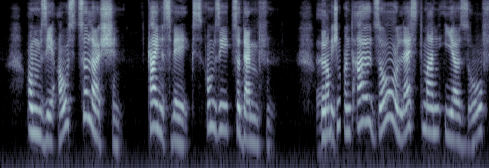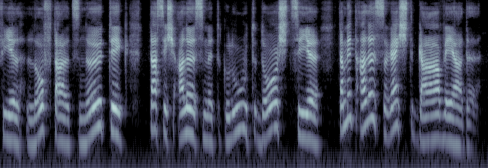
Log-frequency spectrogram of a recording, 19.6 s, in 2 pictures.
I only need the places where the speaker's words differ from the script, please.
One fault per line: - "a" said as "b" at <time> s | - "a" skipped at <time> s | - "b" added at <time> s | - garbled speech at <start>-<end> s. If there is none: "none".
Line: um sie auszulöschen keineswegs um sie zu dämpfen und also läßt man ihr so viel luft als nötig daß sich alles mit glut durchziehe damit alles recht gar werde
- garbled speech at 6.3-6.8 s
